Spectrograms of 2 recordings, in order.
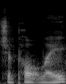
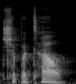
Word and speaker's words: Chipotle: we didn't realize it was supposed to be pronounced Chipotle yeah you know cuz like we just didn't know we know yeah performance is great yeah we called it this so weird we called it chip Attell that's funny even though that even though the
